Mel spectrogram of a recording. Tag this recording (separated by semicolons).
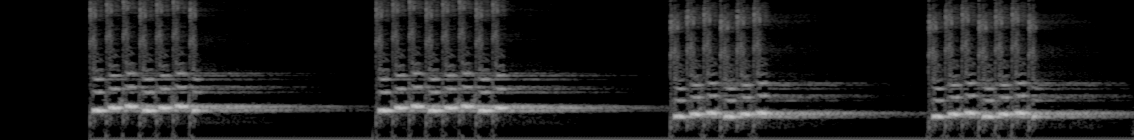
sci; fi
